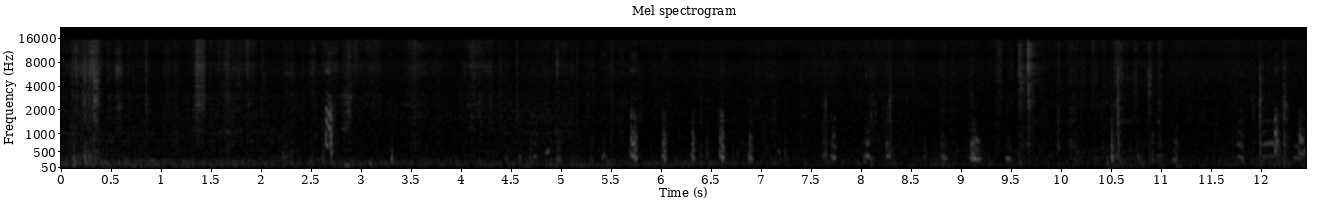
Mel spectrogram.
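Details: Newborn Collie litter at fourteen days old, 9 July 2012: thin high squeaks and little yelps repeated every second or so, interspersed with soft clicks and rustling.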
